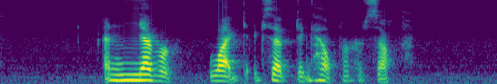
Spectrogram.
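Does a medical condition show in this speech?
Yes: cerebral palsy; speech noticeably atypical.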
